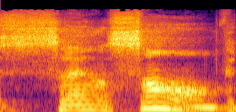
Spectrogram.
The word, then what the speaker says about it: Saint-Saëns: Juni trete ich auf, und zwar mit dem klassischen Werk von Émile Saint-Saëns, wird das ausgesprochen, ja.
